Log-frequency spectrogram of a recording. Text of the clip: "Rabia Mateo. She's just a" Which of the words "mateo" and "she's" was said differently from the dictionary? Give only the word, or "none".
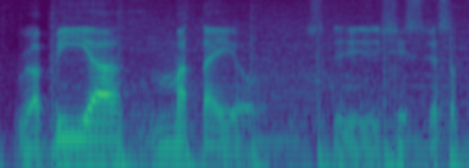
she's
